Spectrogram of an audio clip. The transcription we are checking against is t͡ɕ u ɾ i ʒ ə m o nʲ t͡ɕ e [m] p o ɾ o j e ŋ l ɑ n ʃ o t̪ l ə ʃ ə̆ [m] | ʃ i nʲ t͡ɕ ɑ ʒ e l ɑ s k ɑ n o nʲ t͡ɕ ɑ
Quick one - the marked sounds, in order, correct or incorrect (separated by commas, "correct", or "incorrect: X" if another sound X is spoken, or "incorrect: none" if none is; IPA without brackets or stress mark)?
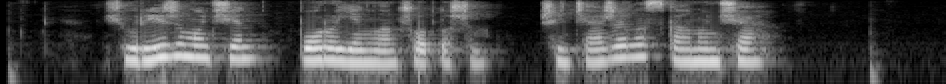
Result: incorrect: n, correct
